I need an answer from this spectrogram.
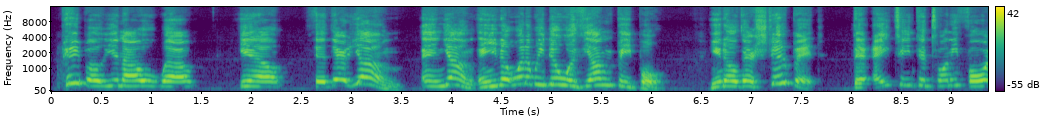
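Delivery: very high, squeaky woman's voice. Retelling what she said on a tour, imitating a woman's voice. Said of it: "I'm trying to do her voice".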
